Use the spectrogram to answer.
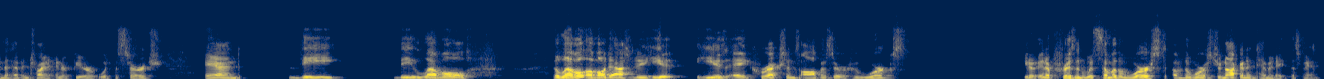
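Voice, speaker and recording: A man with a lowish voice asks questions at a rapid clip. He trips into restarts as he rushes ahead. The sound is a little dull and lo-fi. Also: fairly bright tone. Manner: quick, eager questioning with frequent restarts. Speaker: interviewer.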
